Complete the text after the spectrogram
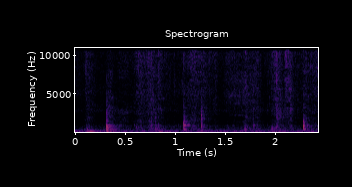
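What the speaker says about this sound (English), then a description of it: "So in the medium heat, just stir and stir and stir" Garden egg fufu being stirred in a pot over medium heat, a utensil scraping and knocking against the pot in irregular repeated strokes, close and fairly quiet, without speech.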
